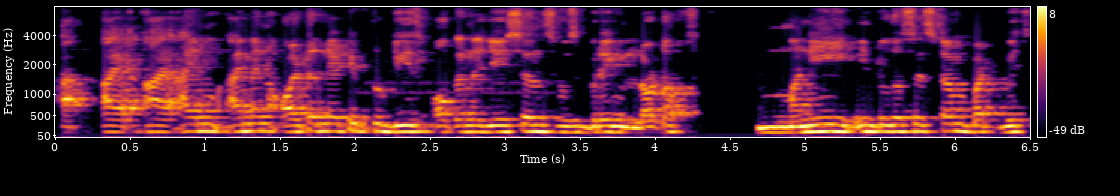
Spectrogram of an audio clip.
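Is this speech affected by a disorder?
Yes: stammering; stammering since school age; repeats initial sounds, e.g. s-s-s in start, considers self a good communicator; here repeated sounds, repeated words.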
